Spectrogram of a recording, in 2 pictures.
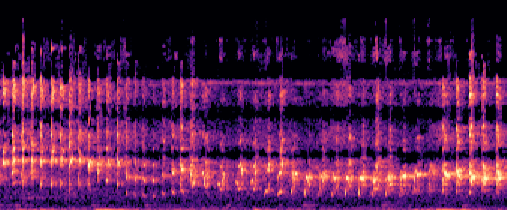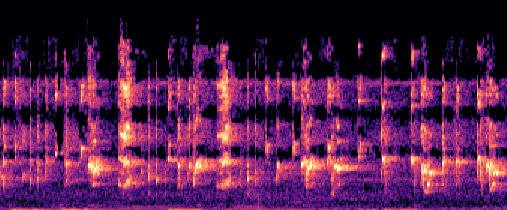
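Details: Long-tailed shrike singing continuously, a fast, varied warble of high chirps and trills running nonstop for over eight seconds, with a low droning hum and faint music underneath.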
